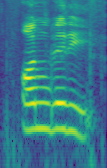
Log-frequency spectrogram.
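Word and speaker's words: honorary: next one he received ऑनरेरी degree ऑनरेरी एक बार फिर से एट साइलेंट तो सेंटेंस में आएगा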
